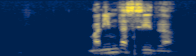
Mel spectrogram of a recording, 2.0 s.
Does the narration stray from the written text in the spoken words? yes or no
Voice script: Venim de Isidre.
no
